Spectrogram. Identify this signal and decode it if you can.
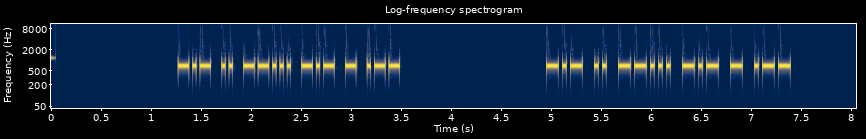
Morse code, heard as a keyed tone, about 31 wpm, 700 Hz. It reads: KI7KTW KI7KTW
